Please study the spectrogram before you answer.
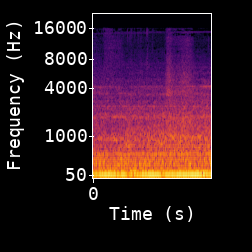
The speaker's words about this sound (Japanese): で今日はちょっと今電車の中で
